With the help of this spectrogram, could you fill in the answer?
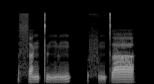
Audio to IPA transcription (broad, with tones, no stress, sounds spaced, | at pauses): s a˧˥ ŋ t̪ ɨ˨˩˦ ŋ ə˧˥ ŋ | f ə˨˩˨ ŋ t̪ aː˧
